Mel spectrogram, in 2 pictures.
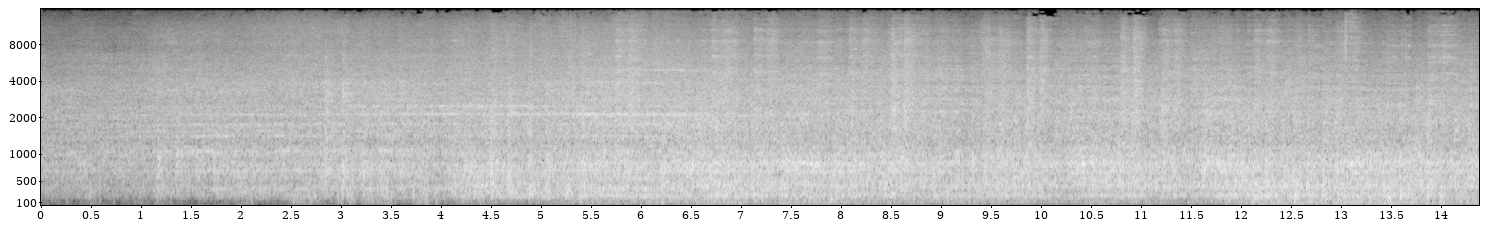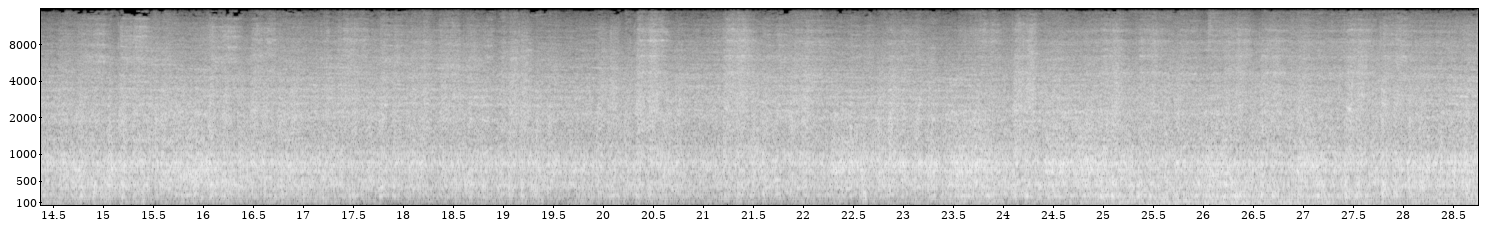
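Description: Freight train passing at speed, growing louder over the first few seconds and then holding. The wagons' wheels clatter over the rail joints in a long run of clicks and knocks.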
